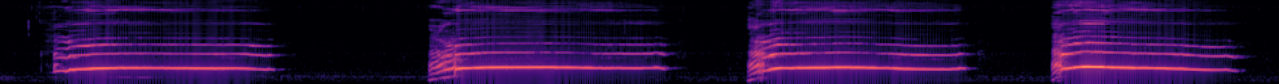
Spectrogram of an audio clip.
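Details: Small pet Yorkshire Terrier howling in response to a monthly tornado siren: four long, steady, even-pitched howls of about two seconds each, each starting with a quick upward slide, separated by pauses of one to two seconds.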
